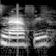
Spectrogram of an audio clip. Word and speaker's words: Nafi: Is Nafi? Is that how I pronounce it? Yes, it's Nafi.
